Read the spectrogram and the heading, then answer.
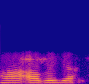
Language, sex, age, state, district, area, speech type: Maithili, female, 18-30, Bihar, Sitamarhi, rural, conversation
